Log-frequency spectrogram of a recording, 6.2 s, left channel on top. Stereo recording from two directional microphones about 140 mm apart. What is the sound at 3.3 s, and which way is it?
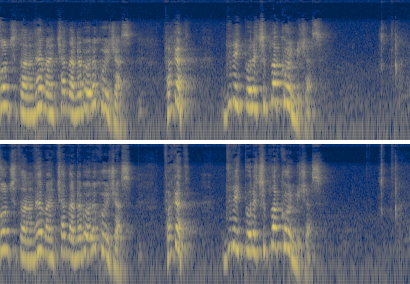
Speech, 90° right.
